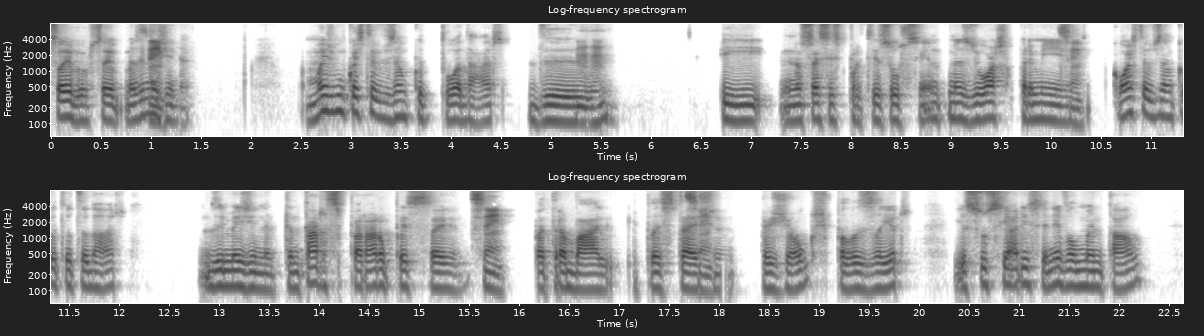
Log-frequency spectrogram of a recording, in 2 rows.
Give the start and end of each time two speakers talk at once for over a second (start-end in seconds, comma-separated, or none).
none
